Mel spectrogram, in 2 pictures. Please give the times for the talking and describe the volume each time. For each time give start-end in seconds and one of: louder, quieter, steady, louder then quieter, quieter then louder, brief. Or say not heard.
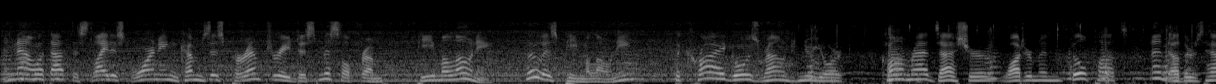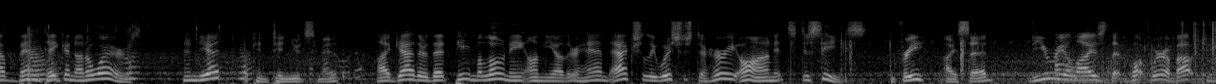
0.0-24.2 steady.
